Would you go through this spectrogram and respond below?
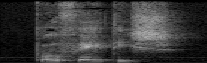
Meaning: prophetic
- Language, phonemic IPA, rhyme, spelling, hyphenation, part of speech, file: Dutch, /ˌproːˈfeː.tis/, -eːtis, profetisch, pro‧fe‧tisch, adjective, Nl-profetisch.ogg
